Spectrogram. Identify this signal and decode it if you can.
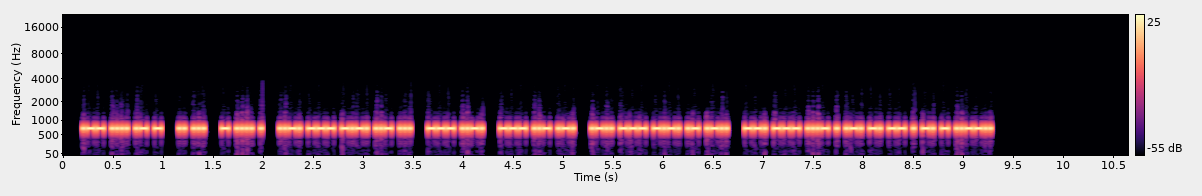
Morse code, heard as a keyed tone, about 50 wpm, 700 Hz. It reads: WHAT IS THE FOCUS OF OUR LOCAL GOVERNMENT?
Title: Sentences from Top 1000 Words - Review Part 4 - 50wpm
